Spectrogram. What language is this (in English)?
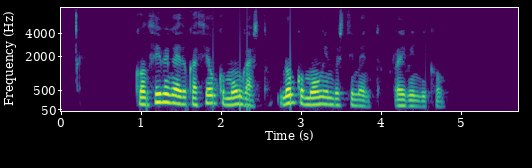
Galician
